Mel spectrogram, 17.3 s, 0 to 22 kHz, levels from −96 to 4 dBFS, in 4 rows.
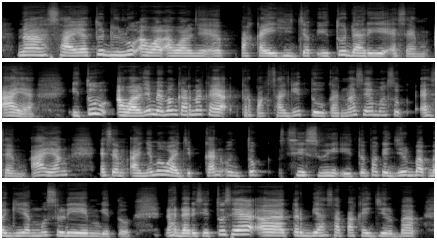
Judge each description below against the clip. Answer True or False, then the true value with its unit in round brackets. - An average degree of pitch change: True (3.9 semitones)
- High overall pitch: True (210 Hz)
